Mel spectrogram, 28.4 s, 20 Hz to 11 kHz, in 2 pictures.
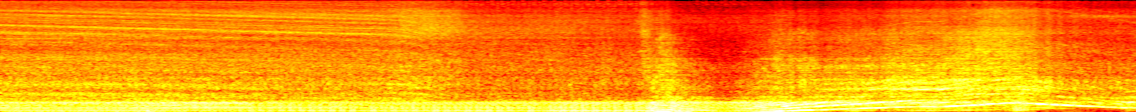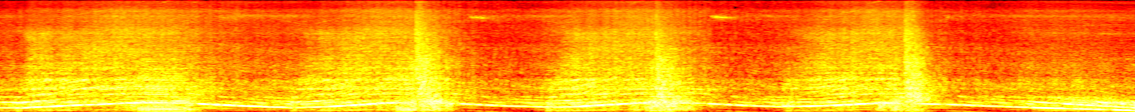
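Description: VW 2.5-litre five-cylinder engine idling steadily for the first eight seconds or so, then revved up and back down again and again, about five times at roughly three-to-four-second intervals.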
